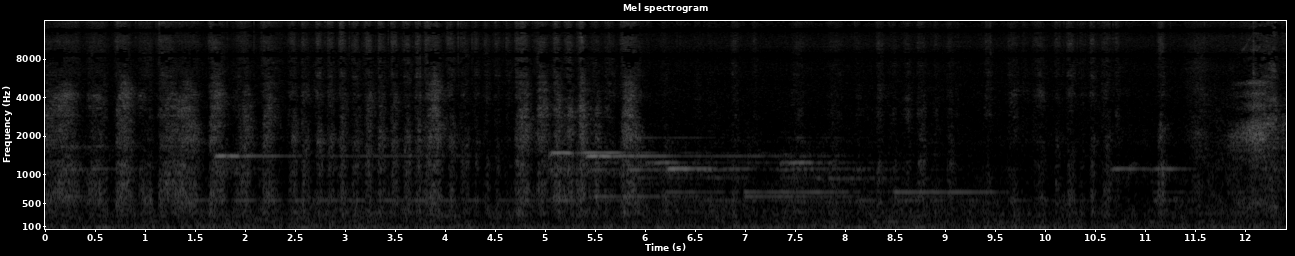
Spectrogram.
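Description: Near silence: faint soft background music with long held notes, and the faint scratch of a small paintbrush stroking acrylic paint onto canvas, mostly in the first half.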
